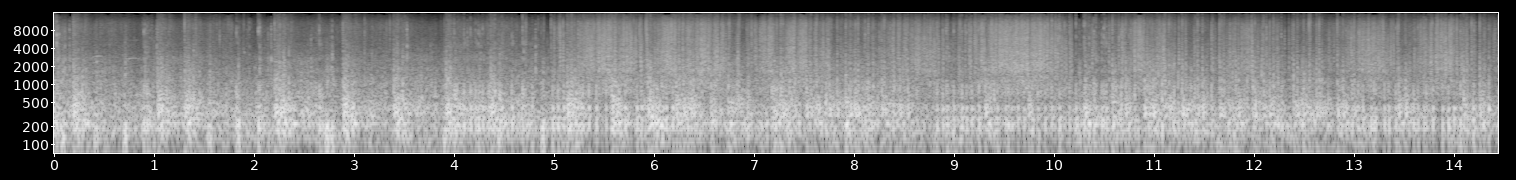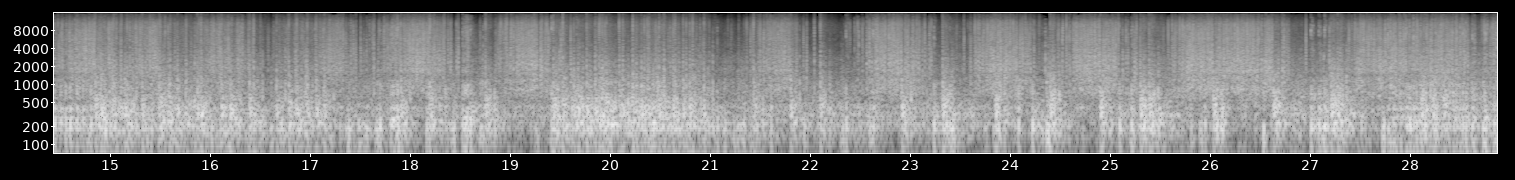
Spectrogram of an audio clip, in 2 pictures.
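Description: Fireworks display: aerial shells bursting, many bangs and crackles coming in quick, overlapping succession throughout.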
